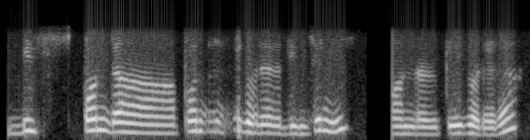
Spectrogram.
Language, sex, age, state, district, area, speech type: Nepali, female, 30-45, West Bengal, Darjeeling, rural, conversation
